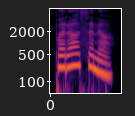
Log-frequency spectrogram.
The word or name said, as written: ಪರಸನೆ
